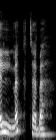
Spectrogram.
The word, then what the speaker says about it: المكتبة: However, when I am reading it in the sentence and I stopped on it, I dropped the pronunciation of ta marbuta as ta and I replaced this with he. And I also dropped the pronunciation of the short vowel kasra.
